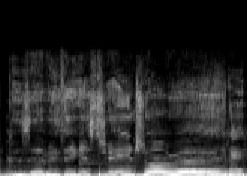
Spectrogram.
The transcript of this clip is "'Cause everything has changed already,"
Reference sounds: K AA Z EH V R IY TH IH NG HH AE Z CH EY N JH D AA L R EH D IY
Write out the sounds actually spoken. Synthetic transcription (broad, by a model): K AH Z EH V R IY TH IH NG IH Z CH EY N JH D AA L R EH D IY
